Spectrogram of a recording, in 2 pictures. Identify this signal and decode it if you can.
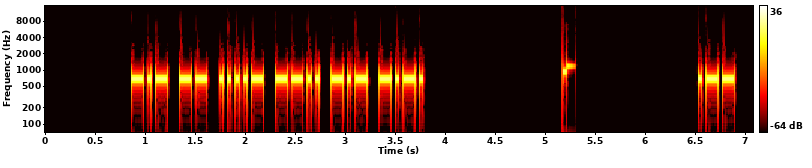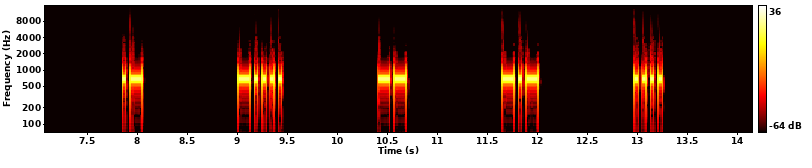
Morse code, heard as a keyed tone, about 31 wpm, spaced as for 13 wpm, 700 Hz. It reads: KM4ZKC WA6MKH
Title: USA Call Signs - 6 Characters - 8x Character Spacing - 30wpm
